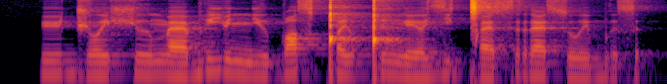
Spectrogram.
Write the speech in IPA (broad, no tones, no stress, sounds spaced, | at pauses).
y d͡ʒ o ɪ̯ ʃ ɯ m æ b i j y nʲ ɯ b æ sˤ ǃ i ʊ̯ ǃ i ŋ e ə̯ zʲ ɯ ǀ æ s r æ s u ɪ̯ b ɯ s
